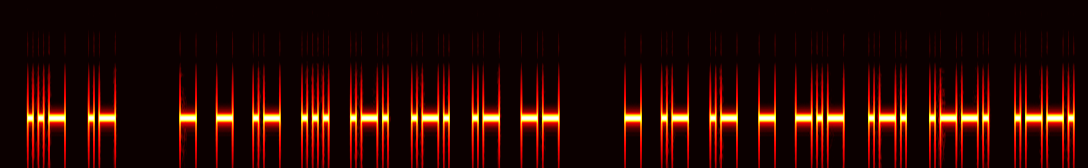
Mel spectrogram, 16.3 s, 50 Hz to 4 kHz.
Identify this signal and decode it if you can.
Morse code, heard as a keyed tone, about 15 wpm, spaced as for 13 wpm, 600 Hz. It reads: UA TTASRRAM TAATKRPP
